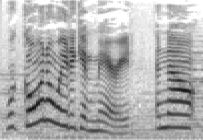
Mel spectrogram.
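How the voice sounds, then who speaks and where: An actress playing an anxious, distrustful young bride-to-be in an audio drama. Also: female voice, high voice, sing-song, a little fast, faint music behind. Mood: frightened, upset.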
